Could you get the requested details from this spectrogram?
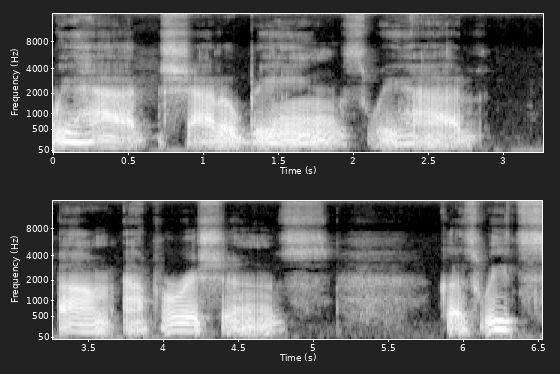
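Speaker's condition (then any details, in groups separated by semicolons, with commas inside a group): Cerebral palsy; since birth, hand tremors; age 57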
